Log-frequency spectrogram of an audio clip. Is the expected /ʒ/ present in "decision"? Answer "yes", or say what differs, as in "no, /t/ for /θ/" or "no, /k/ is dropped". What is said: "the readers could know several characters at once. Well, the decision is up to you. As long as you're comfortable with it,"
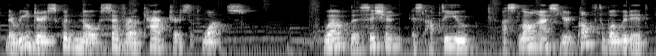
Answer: no, /ʃ/ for /ʒ/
